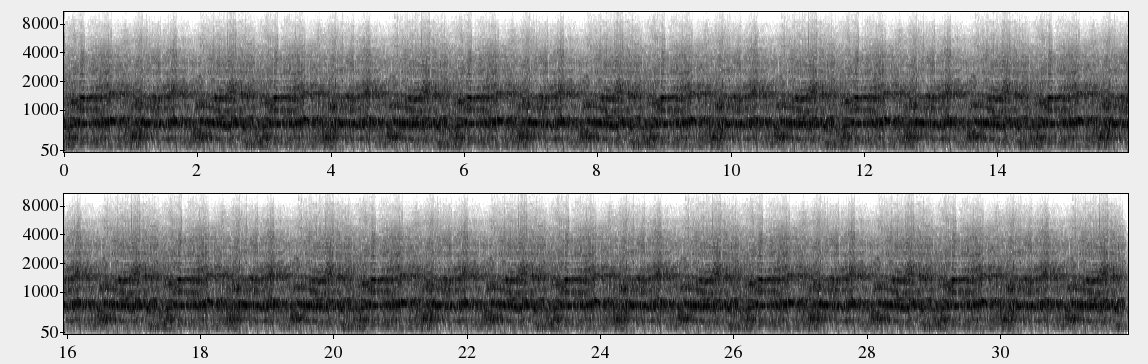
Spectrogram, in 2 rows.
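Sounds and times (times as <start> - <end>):
football fans chanting: 0.0 - 31.9.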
